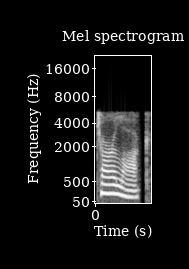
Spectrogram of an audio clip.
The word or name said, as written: charlock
